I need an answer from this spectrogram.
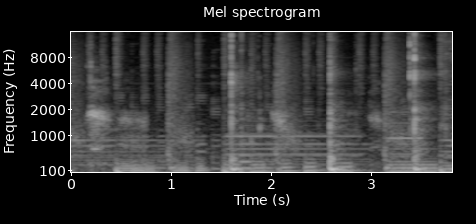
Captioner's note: gasps every single time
